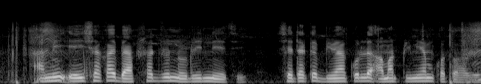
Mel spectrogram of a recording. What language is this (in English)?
Bangla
